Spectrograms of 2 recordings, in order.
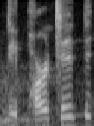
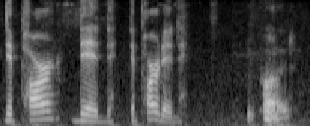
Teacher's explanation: when it ends with a T that t then turns into a D sound so uh instead of saying departed we would say departed departed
